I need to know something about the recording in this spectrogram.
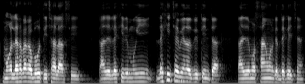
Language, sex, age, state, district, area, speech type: Odia, male, 18-30, Odisha, Kalahandi, rural, spontaneous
